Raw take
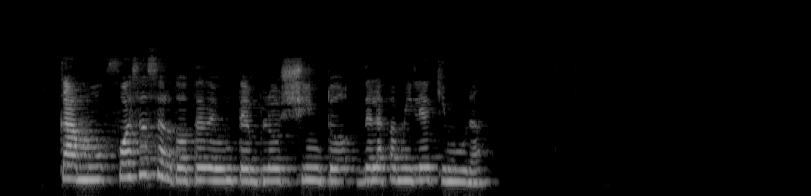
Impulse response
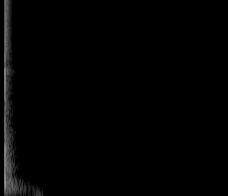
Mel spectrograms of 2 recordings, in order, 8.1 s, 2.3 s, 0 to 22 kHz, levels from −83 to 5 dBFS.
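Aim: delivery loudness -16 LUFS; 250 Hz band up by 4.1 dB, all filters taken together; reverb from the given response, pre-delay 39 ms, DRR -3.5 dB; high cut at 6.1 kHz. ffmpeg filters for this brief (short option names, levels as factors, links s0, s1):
-filter_complex "[0:a]lowpass=6100,equalizer=f=250:t=o:g=4.5,asplit=2[s0][s1];[1:a]atrim=start_sample=2205,adelay=39[s2];[s1][s2]afir=irnorm=-1:irlink=0,volume=0.596[s3];[s0][s3]amix=inputs=2:normalize=0,volume=1.58"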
